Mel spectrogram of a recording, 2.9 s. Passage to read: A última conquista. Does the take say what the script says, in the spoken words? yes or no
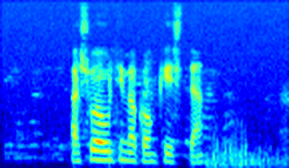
no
